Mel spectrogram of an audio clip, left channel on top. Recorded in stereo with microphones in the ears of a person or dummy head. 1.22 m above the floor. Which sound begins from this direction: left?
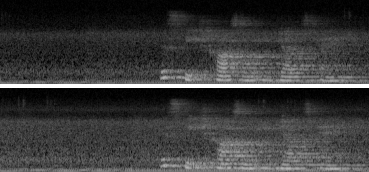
A woman speaking, at 1.6 s.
